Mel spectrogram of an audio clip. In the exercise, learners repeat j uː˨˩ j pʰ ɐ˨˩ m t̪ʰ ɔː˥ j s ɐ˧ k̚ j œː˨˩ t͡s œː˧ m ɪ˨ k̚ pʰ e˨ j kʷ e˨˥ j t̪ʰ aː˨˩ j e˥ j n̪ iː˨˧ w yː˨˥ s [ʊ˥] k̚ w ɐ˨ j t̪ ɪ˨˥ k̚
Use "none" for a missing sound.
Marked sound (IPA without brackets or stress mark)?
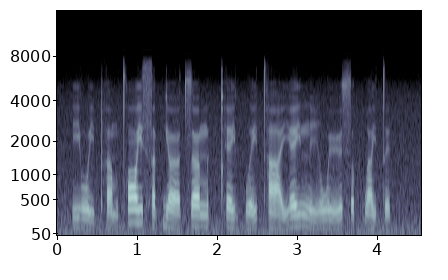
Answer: ʊ˧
